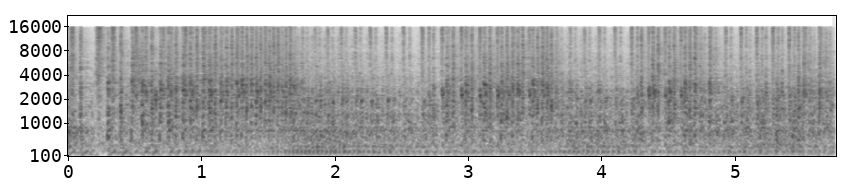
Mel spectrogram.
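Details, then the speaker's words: Volvo 320 tractor, Perkins indirect-injection diesel, first start after rebuild without glow plug: rough idle with sharp fast ticking chuff from gas blowing past an injector. "avem un injector care suflă pe lângă el să vedem dacă nu l dăm jos să etanșă cuir de"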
